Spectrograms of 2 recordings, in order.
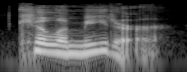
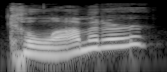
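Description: First: The word is said as kilo plus meter. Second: The word is not said as kilo plus meter. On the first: The speaker calls it right. "is actually pronounced kilometer ... because you say meter, you say kilometer" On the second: The speaker calls it wrong. "The word kilometer"

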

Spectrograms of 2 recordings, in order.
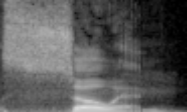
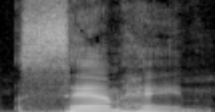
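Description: First: It is said as 'sow-in', without m. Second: It is said with the spelled m and h. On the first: The speaker calls it right. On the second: The speaker calls it wrong.

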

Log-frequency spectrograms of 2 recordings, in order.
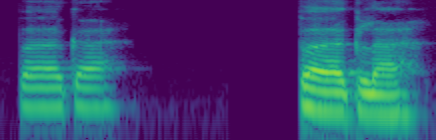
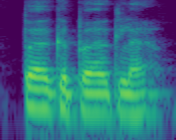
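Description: First: The words are said slowly and carefully. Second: The words are said at a natural speed. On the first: "I'll read them once slowly for you to grasp the meaning" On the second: "Or if we read that at a more natural pace"

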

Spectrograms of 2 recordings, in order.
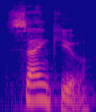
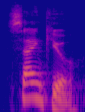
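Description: First: The first sound is close to s. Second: The first sound is close to s.

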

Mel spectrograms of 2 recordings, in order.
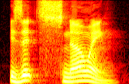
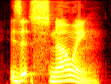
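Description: Both takes have the same delivery.

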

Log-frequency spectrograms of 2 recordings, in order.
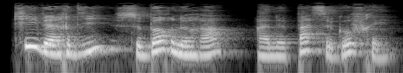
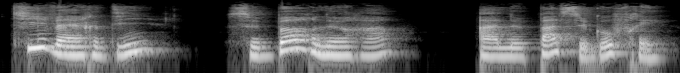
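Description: First: It is said at normal speed. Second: It is said slowly.

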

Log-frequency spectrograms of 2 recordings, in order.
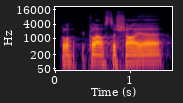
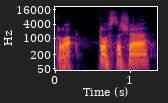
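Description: First: The ending shire is said fully, like the word. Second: The ending shire is reduced and unstressed. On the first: An outsider read it from the spelling. The speaker calls it wrong. "Even the Shire, so like Gloucestershire" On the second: A local from the county said it. The speaker calls it right. "whereas I normally pronounce it Gloucestershire"

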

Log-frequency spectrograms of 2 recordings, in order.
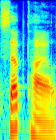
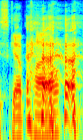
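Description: First: The c is silent, starting with an s. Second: The c is sounded as a k. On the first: The speaker calls it right. "the sea is silent. I'm like, all right, Sceptile, sorry" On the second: The speaker calls it wrong. "if you say Sceptile, people freak out"

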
